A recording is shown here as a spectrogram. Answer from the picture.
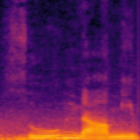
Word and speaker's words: tsunami: सुनामी में T silent होता है तो हम टी साइलेंट करके SU सुनामी बोलते हैं।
